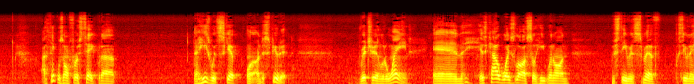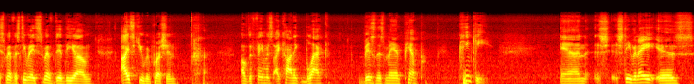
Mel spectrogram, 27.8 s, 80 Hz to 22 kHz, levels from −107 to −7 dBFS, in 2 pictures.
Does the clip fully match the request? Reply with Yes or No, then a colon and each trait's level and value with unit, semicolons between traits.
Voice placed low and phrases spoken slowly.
Yes: low, 120 Hz; slow, 115 wpm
